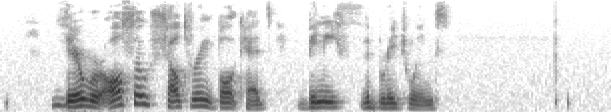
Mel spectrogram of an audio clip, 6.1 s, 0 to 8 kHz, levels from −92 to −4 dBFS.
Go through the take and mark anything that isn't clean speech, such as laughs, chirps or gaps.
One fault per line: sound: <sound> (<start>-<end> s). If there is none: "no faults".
no faults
